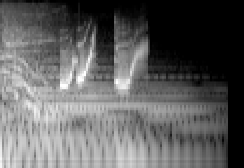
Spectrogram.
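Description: Cartoon boing sound effects over children's song music: one falling swoop, then two quick rising boings within the first second and a half, while the music's final held chord fades out.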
